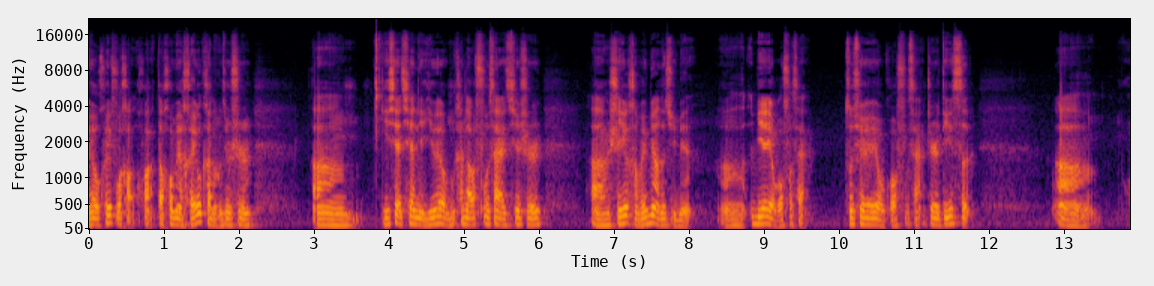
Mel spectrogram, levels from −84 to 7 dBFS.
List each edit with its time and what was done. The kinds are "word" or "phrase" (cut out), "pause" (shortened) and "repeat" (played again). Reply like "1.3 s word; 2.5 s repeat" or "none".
none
